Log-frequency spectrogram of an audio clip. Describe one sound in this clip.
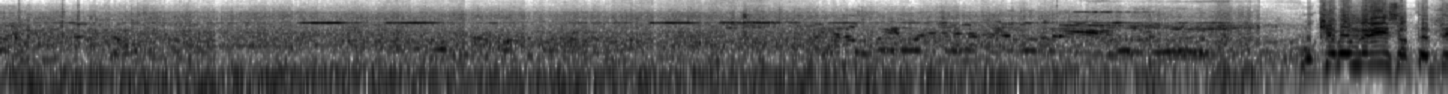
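A crowd of men chants slogans outdoors.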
